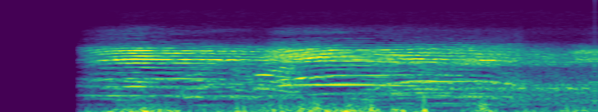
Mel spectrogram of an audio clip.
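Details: Merino sheep offered for export from Hungary, viewed by a buyer from Turkey; a loud, sustained, quavering bleat with rich harmonics begins abruptly and holds nearly three seconds, with overlapping bleats and low shuffling noise beneath.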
